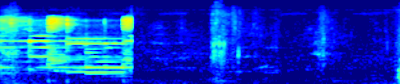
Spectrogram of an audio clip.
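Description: A mobile phone ringtone melody of steady electronic notes. It cuts off suddenly just over a second in, and near silence follows.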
